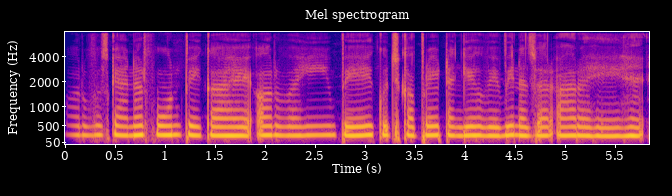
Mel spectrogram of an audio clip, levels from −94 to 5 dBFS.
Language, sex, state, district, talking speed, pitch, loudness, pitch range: Hindi, female, Bihar, Patna, 195 wpm, 235 Hz, -12 LUFS, 230-245 Hz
